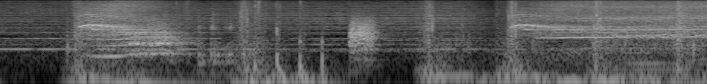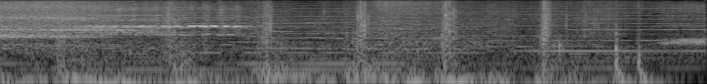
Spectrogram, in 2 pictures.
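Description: Background music from a children's show score, with a pterosaur's screeching call about half a second in.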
